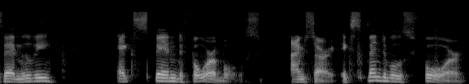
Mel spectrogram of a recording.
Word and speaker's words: Expend4bles: movie Expendables I'm sorry Expendables for is how it claims that it is pronounced but I will call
